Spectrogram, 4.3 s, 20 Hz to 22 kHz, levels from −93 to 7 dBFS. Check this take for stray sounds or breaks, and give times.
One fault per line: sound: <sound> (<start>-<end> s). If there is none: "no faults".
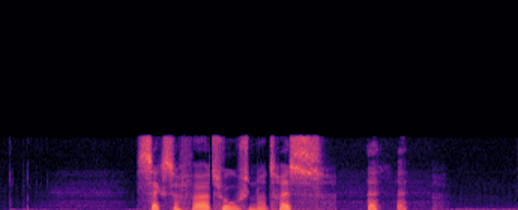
sound: laugh (3.1-3.4 s)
